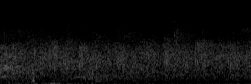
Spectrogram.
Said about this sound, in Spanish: Dale un fuerte aplauso, amiga, gracias.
